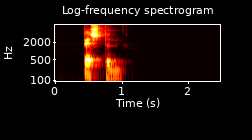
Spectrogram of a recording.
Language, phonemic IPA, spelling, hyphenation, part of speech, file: Dutch, /ˈpɛs.tə(n)/, pesten, pes‧ten, noun / verb, Nl-pesten.ogg
- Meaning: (noun) the card game Mau Mau, similar to crazy eights; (verb) 1. to bully, to annoy 2. to tease 3. to play the card game Mau Mau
